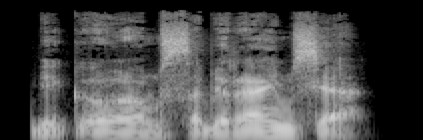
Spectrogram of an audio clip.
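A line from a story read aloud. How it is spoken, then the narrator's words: Hissed. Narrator (Russian): прошипел Полос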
